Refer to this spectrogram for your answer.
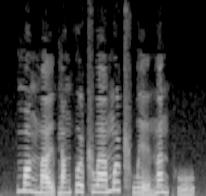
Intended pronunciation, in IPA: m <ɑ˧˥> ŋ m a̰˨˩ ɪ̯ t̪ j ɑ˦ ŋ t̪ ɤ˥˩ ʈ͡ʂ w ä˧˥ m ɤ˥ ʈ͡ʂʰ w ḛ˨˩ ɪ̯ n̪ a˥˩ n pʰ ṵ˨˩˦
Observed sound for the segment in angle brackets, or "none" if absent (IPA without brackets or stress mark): ɑ˥˩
